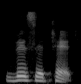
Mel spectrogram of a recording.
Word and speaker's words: visited: D di akhir kata Ex it bebas mau t-nya bunyi jelas t sound atau with the Flap t sound t-nya seperti D cepat visit or visited it or ited melted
